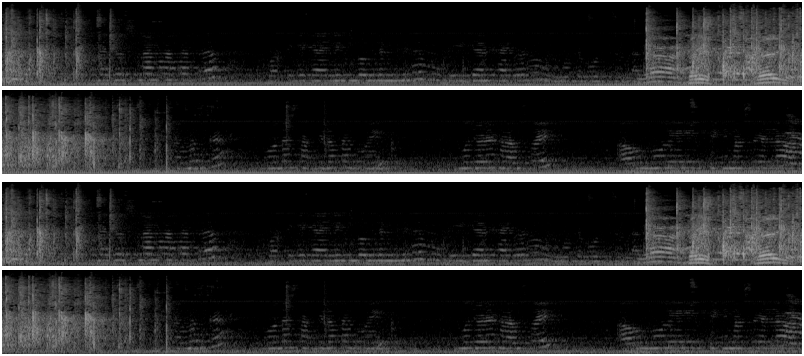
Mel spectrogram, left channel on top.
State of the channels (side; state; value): left; noise; hum, 12 dB below the sound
